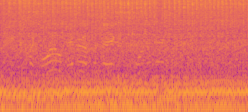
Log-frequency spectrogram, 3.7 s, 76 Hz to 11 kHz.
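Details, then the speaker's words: Porsche 911 Turbo being rebuilt after a wreck: uneven, lumpy low exhaust note with a stumbling beat at steady idle, sounding like a misfire on a cylinder; cause not confirmed. "sounds like it's misfiring"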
